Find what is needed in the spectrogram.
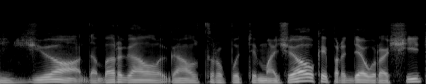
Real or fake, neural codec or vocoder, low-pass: fake; codec, 16 kHz, 4 kbps, X-Codec, WavLM features, trained on Multilingual LibriSpeech; 7.2 kHz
